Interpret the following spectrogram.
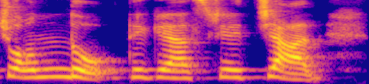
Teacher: কারণ এখানে যে ন অর্থাৎ যে নাসিক্য ব্যঞ্জন সেটা লোপ পাচ্ছে এবং আমাদের এখানে চন্দ্রবিন্দু উঠে আসছে, এবং যেহেতু এটা আকারই রয়েছে ফলে আগের যদি অ থাকতো তাহলে সেটা আকার হয়ে যেত।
